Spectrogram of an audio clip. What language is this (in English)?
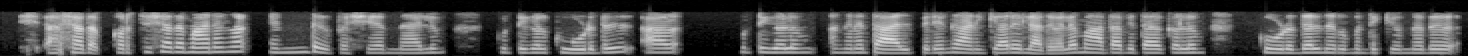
Malayalam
